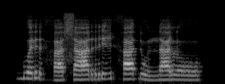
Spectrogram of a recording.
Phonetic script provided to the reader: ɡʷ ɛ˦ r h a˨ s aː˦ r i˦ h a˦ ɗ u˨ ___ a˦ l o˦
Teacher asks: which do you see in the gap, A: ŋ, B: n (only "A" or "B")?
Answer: B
